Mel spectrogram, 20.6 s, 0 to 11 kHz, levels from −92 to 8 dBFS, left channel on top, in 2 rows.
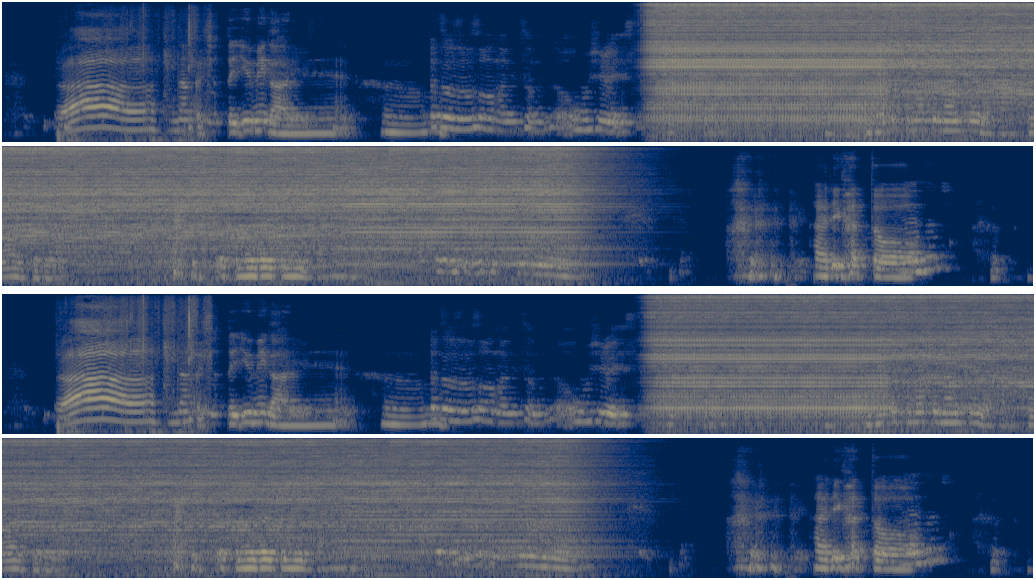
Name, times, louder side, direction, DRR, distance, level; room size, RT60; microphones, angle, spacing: sound 1, 0.5-2.1, right 3 dB, 40° right, 0.7 m, -34 dB
voice 1, 1.6-3.4 3.8-4.4 6.6-6.7 7.0-7.2 8.2-10.9 12.0-13.9 15.5-16.2 16.5-16.8 17.6-19.5 20.2-20.3, equal, 45° left, 2 dB, 5.1 m, -39 dB
voice 2, 2.6-3.5 4.3-6.5 13.1-13.4 14.3-15.3 18.1-18.6 19.1-19.7, equal, 30° left, -1 dB, 4.4 m, -43 dB
sound 2, 6.4-16.5, left 5 dB, 90° left, 3.3 m, -30 dB
11.0 x 10.0 x 4.2 m, 0.34 s
head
